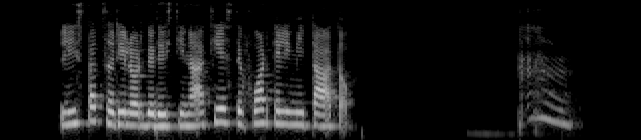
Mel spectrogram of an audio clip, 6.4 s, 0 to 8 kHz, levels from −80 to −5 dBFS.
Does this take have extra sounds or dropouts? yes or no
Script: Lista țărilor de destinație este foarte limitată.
yes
